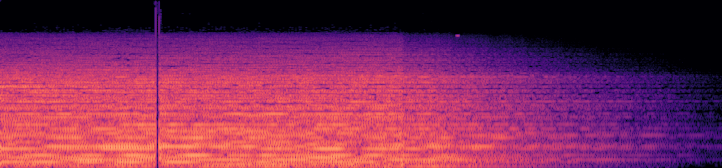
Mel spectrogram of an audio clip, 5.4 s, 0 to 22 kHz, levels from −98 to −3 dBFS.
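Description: At 1.16 to 1.20 s a corrupt frame was decoded: damaged bits in one frame produced a loud, brief chirp, squeak or burst of noise, unlike a click or a silent dropout.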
